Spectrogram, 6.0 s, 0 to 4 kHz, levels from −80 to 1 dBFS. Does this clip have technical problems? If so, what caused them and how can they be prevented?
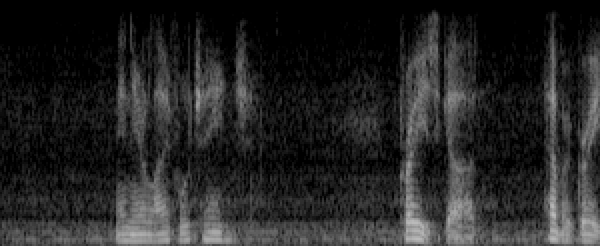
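No, nothing stood out as a technical problem on listening, so there is no cause to explain or prevent.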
